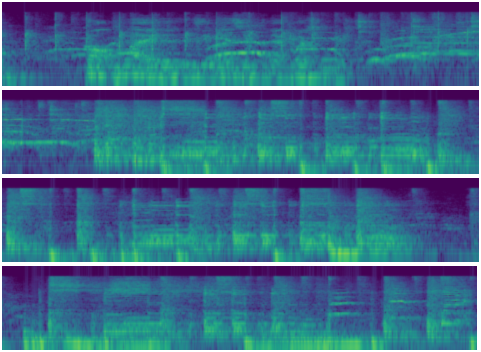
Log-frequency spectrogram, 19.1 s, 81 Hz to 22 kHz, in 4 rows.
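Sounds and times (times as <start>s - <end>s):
live rock band: 3.5s - 19.0s
drum-kit beat: 4.8s - 19.0s
electric guitars playing chords: 5.9s - 19.0s.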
